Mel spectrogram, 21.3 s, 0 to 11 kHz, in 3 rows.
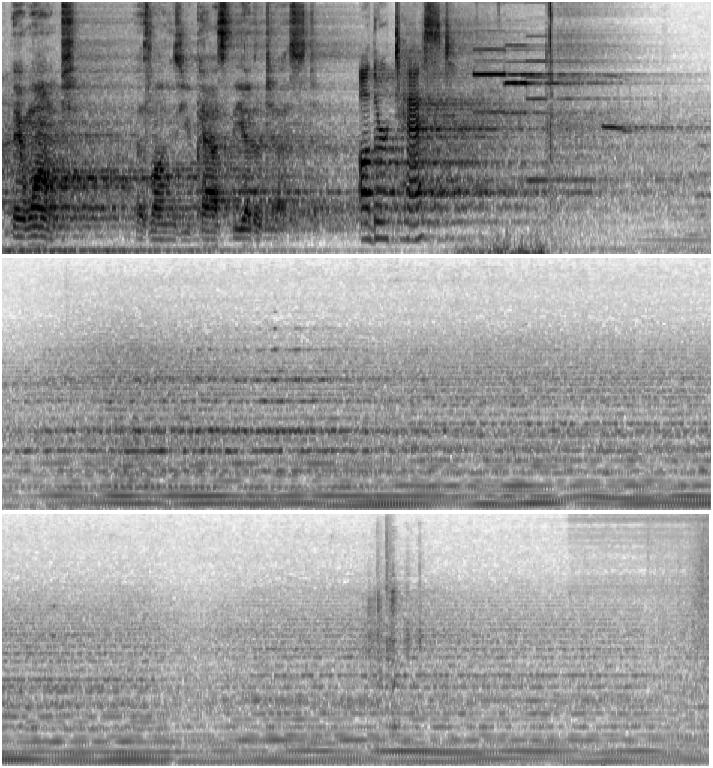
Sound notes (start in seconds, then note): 4.4 signal beeping; 6.9 tense music; 16.4 tense music continues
